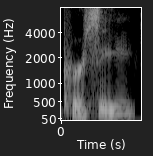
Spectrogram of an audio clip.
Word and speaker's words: Kearse: Curse, by the way, everybody, is K-E-A-R-S-E. – So it's funny. I was definitely going for the curse metaphor. I think I always pronounced it as like Cursey, Aaron Cursey.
